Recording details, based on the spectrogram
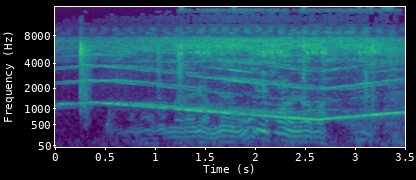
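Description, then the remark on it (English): An ambulance siren wails from a distance, its tone sliding slowly downward and then climbing again in one long, steady sweep against a low background rumble. “Ebola survivors are often traumatized by an ambulance siren whirling in the distance.”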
